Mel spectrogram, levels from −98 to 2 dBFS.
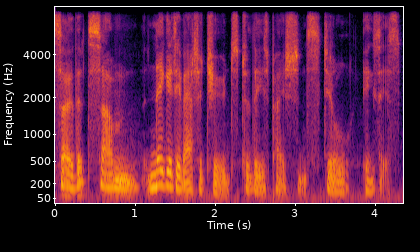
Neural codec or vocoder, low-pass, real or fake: none; 7.2 kHz; real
